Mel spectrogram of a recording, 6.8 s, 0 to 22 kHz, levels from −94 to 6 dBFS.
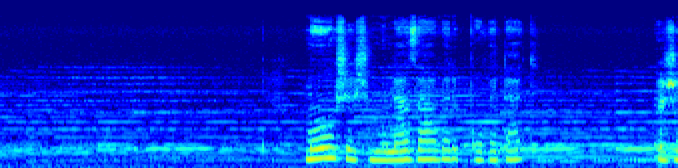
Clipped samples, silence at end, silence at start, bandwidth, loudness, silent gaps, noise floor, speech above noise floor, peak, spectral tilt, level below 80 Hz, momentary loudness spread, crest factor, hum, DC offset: under 0.1%; 0 s; 0 s; 15 kHz; -41 LUFS; none; -61 dBFS; 22 dB; -22 dBFS; -3.5 dB/octave; -74 dBFS; 22 LU; 22 dB; none; under 0.1%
